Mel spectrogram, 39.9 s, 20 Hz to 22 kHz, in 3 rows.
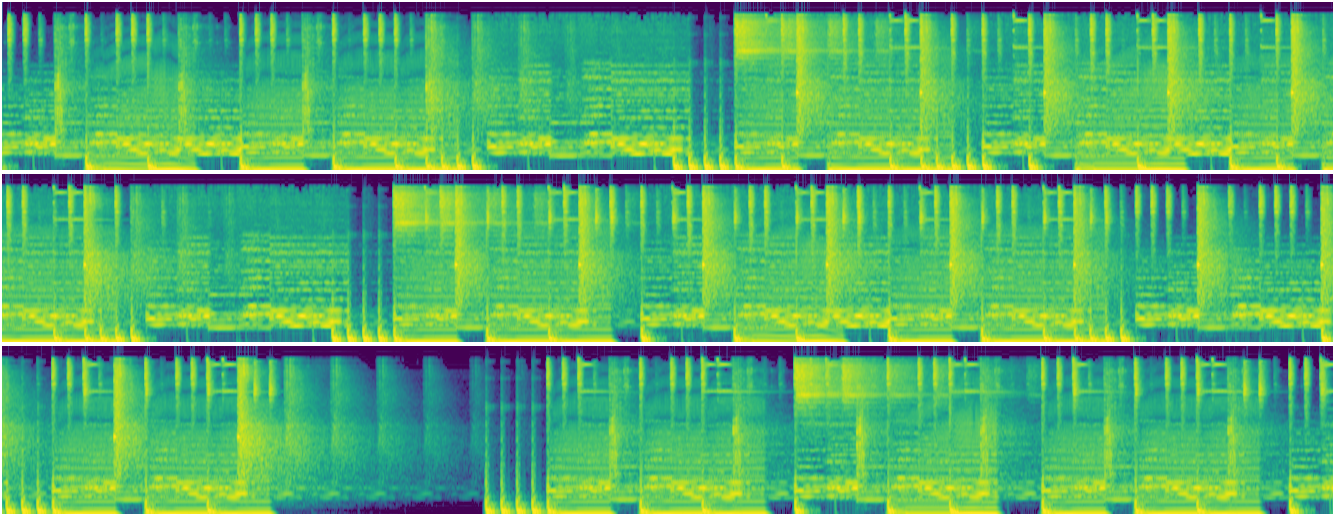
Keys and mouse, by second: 0.3 ctrl+a, 2.2 drag, 3.2 click, 4.4 click, 5.8 click, 5.9 click, 6.1 click, 6.9 click, 7.3 click, 8.6 shift+a, 11.4 click, 12.4 click, 12.7 click, 13.1-15.2 drag, 16.1 click, 16.8 r, 18.8 click, 19.8-20.3 middle drag, 21.1-22.7 drag, 23.5 click, 23.8 Tab, 24.1 middle click, 25.7 click, 26.6 Delete, 28.0 middle click, 29.1 click, 29.7 middle drag, 33.2 alt+h, 34.9 middle drag, 37.4 middle click, 37.9 h, 38.7 click, 38.9 h, 39.5-39.9 middle drag.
